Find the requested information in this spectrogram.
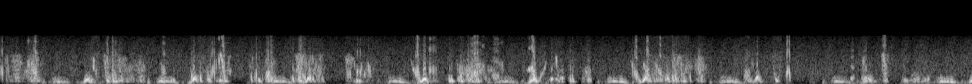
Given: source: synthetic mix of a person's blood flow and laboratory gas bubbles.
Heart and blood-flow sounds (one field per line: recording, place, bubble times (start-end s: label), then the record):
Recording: Doppler ultrasound of blood flow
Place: precordium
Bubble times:
0.00-0.45 s: bubbles
0.90-1.47 s: bubbles
1.60-1.76 s: bubbles
1.88-2.33 s: bubbles
2.49-2.79 s: bubbles
2.89-3.26 s: bubbles
3.44-3.74 s: bubbles
4.09-4.40 s: bubbles
4.46-5.05 s: bubbles
5.26-5.78 s: bubbles
5.81-5.92 s: bubbles
6.28-7.08 s: bubbles
7.43-7.54 s: bubbles
7.72-7.93 s: bubbles
8.50-8.56 s: bubbles
8.61-8.77 s: bubbles
8.80-8.90 s: bubbles
9.01-9.31 s: bubbles
From the record:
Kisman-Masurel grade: 243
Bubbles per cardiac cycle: several, 3 to 8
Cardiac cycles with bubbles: 100%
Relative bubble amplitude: loud (0.450 to 0.775)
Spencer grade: 3 (all of the cardiac periods contain showers or single bubble signals, but not dominating or overriding the cardiac motion signals)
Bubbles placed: anywhere in the cardiac cycle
